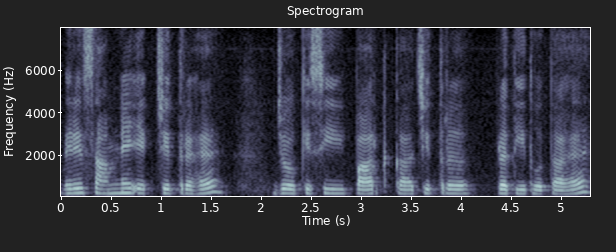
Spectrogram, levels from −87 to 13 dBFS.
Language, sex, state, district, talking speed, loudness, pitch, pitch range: Hindi, female, Haryana, Jhajjar, 145 wpm, -18 LUFS, 200 Hz, 190-205 Hz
